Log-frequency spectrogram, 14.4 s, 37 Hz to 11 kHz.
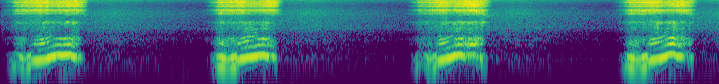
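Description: Loud, rattling snores with each breath in, about 15 a minute, separated by quieter breaths out: steady heavy snoring.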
